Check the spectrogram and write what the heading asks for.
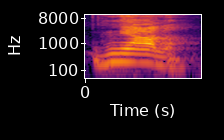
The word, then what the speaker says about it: ज्ञान: The way you pronounce it will be Jnana. Thoda sa nasal thing.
